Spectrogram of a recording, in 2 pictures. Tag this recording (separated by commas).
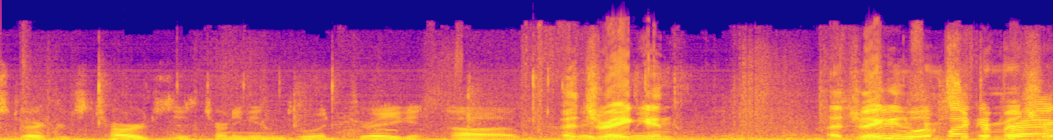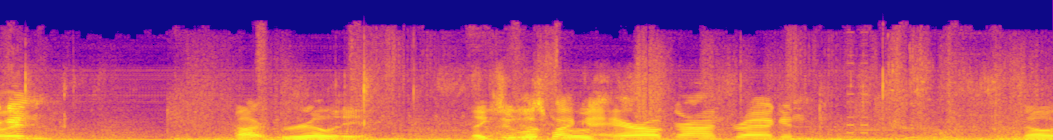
Speech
